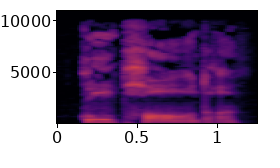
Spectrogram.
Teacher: You've got OM, and after that you've got a consonant, so you will get the sound on, nasal, okay? You don't hear any M here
